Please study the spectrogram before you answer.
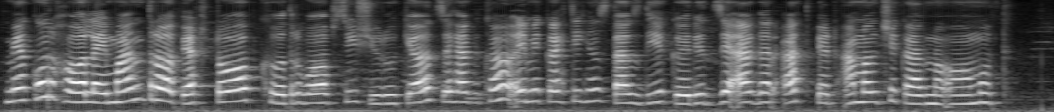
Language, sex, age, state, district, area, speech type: Kashmiri, female, 30-45, Jammu and Kashmir, Ganderbal, rural, read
